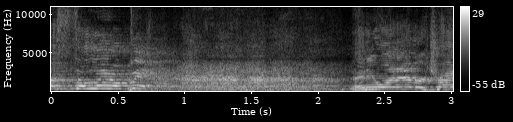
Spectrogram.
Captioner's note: audience laughing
